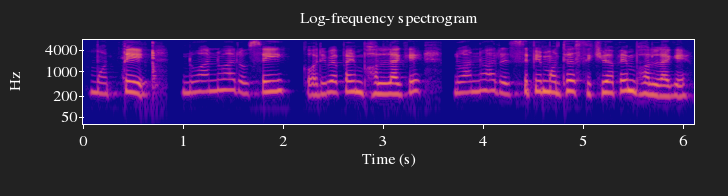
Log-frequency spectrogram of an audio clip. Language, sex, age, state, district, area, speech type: Odia, female, 60+, Odisha, Kandhamal, rural, spontaneous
